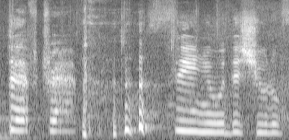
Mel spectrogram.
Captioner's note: man laughing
